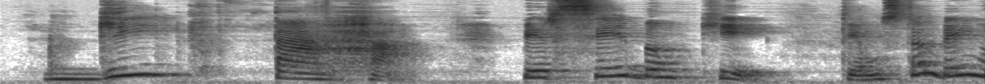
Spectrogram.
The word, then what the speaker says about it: guitarra: Percebam que o som, eu não escutei o som da vogal U.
